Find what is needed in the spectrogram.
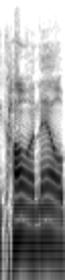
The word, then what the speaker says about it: colonel: There are no R's in that word. – English language is the hardest. – But that's how you say it. You can't say colonel because people, what the hell are you talking colonial. About? Colonial. That's I-A-L, and okay.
